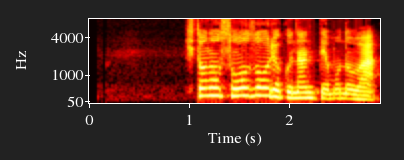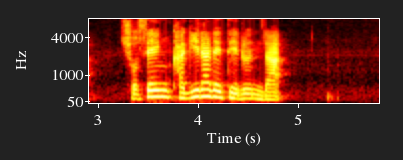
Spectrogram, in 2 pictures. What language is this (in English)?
Japanese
